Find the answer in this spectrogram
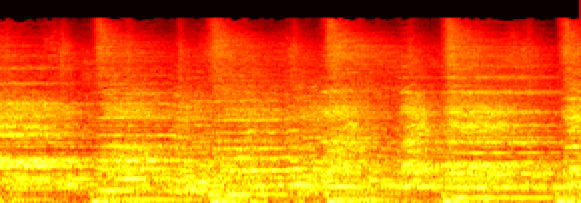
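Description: Orchestral music with a choir singing held notes.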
